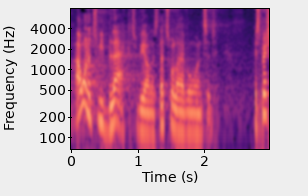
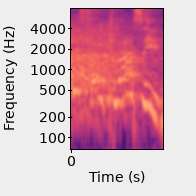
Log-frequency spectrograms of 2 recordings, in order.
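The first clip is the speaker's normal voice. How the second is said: mock posh; 14 semitones higher, 3 dB louder, slower than usual. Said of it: "No, he's a pedophile".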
